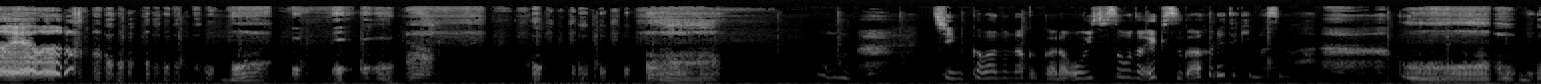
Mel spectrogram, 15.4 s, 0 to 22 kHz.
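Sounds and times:
vocal squeak: 0.0s - 1.6s
person imitating pig snorting through the nose: 0.0s - 4.5s, 5.2s - 7.2s, 14.0s - 15.3s
speech: 9.9s - 13.1s, 14.0s - 15.3s.

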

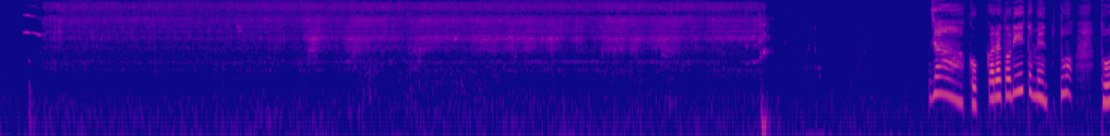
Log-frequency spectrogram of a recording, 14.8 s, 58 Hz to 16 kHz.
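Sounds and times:
water rinsing hair during a hair wash: 0.6s - 11.0s
faint rustling: 11.2s - 12.2s
speech: 12.4s - 14.7s.

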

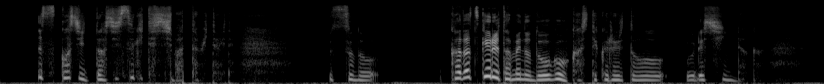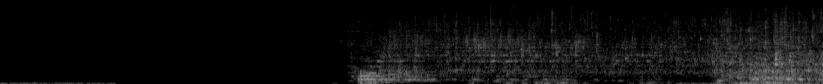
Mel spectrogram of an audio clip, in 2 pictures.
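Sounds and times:
speech: 0.4s - 2.7s, 3.3s - 3.8s, 4.5s - 7.6s, 11.8s - 12.3s
toilet flushing: 11.6s - 16.4s.

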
